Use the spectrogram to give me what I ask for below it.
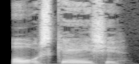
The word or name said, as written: årsgage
